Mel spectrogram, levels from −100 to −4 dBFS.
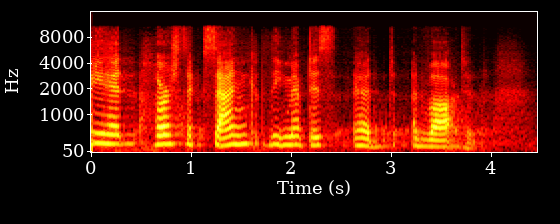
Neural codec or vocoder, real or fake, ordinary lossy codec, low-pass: codec, 16 kHz in and 24 kHz out, 0.4 kbps, LongCat-Audio-Codec, fine tuned four codebook decoder; fake; none; 10.8 kHz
